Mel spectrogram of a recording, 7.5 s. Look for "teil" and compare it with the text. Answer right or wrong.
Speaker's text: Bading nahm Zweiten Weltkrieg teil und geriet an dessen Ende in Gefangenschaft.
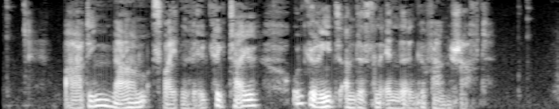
right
